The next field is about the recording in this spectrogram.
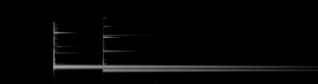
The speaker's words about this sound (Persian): خب این صدای زنگ هستش در زبان ژاپنی یه واژه برای توصیف اون داریم بیم پوم. وقتی که یک شرکت کننده در مسابقه جواب درست میده برگزار کننده اون مسابقه میگه پون.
